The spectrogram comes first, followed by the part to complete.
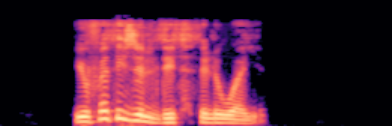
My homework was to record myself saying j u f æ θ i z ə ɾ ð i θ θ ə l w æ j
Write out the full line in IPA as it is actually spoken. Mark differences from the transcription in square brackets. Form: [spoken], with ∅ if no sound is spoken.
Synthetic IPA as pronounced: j u f æ θ i z ə [l] ð i θ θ ə l w æ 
